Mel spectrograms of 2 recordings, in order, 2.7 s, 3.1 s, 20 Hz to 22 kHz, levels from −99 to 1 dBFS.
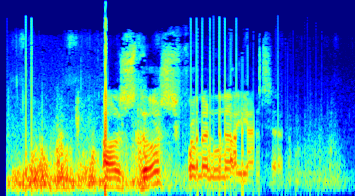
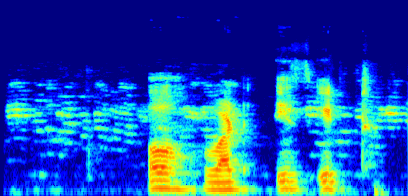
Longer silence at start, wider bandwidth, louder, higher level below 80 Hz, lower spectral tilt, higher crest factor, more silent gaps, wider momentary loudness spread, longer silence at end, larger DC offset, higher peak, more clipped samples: about the same, 0.05 s vs 0.05 s; first, 16 kHz vs 7.4 kHz; first, -17 LUFS vs -23 LUFS; first, -46 dBFS vs -58 dBFS; second, -5 dB/octave vs -7 dB/octave; about the same, 18 dB vs 22 dB; neither; second, 13 LU vs 22 LU; first, 0.55 s vs 0.05 s; neither; about the same, 0 dBFS vs -2 dBFS; neither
